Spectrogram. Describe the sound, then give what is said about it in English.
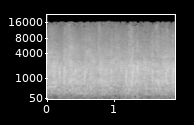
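An audience gives itself a round of applause, a dense, even wash of many hands clapping at once with no pauses and no voices standing out. “Would you give yourselves a round of applause?”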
